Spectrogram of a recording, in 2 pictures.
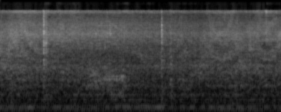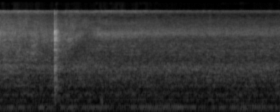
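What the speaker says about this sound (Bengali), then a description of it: "ভালো করে কষিয়ে নেব।" Mustard paste and masala sizzling in a pan for a puti fish curry, a steady soft hiss with a few faint clicks from stirring. No voice is heard over it.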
